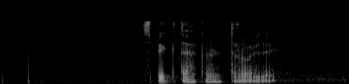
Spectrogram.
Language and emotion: Russian, neutral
